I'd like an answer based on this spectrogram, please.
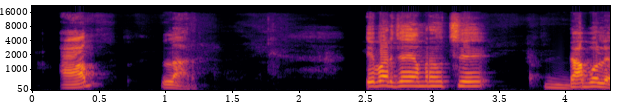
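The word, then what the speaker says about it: hablar: আছে অর্থাৎ এইচ আছে, ওই এইচটা কিন্তু কখনো উচ্চারণ হয় না। আমরা এটা আগের ক্লাসে বলেছিলাম, তারপরে একটা উদাহরণ দিয়ে শুধু আমরা বলে দিচ্ছি এই ক্লাসের মধ্যে। যেমন দেখেন আবলার, আবলার, আবলার মানে কথা বলা।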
